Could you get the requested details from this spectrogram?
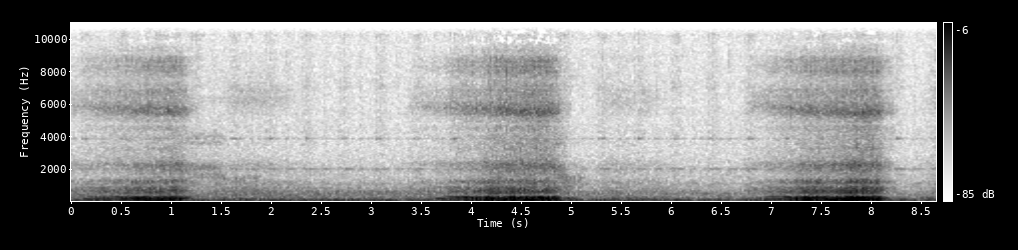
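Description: Three rough, rumbling inhaled snores at about 18 a minute, with quiet pauses between them. Ordinary snoring.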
